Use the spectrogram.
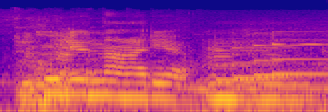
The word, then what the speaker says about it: кулінарія: саме кулінарія кулінарія кулінарія зафіксували у слові кулінарія наголос на букву а кулінарія кулінарія кулінарія наступне слово точно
